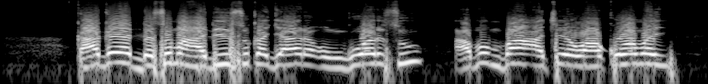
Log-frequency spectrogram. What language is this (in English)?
Hausa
